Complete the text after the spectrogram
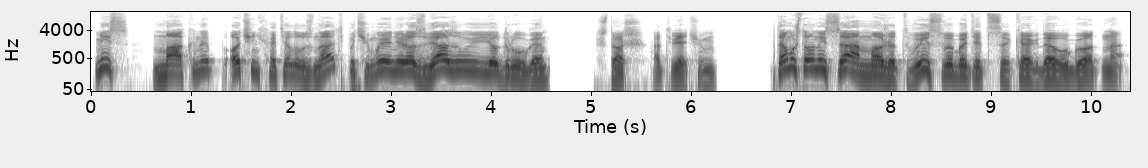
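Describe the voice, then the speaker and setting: A man's voice: on the high side, big pitch swings, moderate pace, darkish tone, dry recording, clean studio sound, voice pushed up. A man voicing a haughty, self-assured expert in criminology for an audiobook, lecturing with a pompous drawl. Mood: smug, lecturing. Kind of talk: audiobook character acting.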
